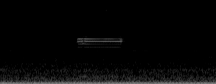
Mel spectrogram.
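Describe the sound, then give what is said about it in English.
A single short car horn honk from someone honking to say hi, a thin high-pitched tone lasting about half a second, rising out of a steady low rumble of background noise with no one speaking. “Somebody honking at me?”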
